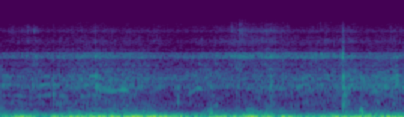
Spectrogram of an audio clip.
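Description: Paddles work a rowboat through water with irregular splashes and strokes, mixed with wind buffeting the microphone and low rumble, while people shout and talk over it.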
